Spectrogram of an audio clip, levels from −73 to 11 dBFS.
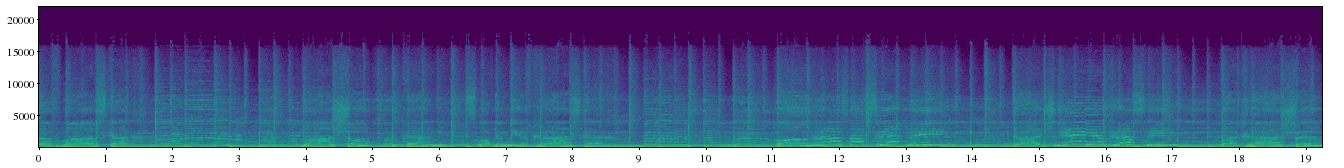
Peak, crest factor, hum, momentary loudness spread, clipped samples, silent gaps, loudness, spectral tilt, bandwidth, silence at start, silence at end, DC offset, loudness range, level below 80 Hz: -2 dBFS; 16 dB; none; 3 LU; under 0.1%; none; -18 LUFS; -5 dB/octave; 17 kHz; 0 s; 0 s; under 0.1%; 1 LU; -24 dBFS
